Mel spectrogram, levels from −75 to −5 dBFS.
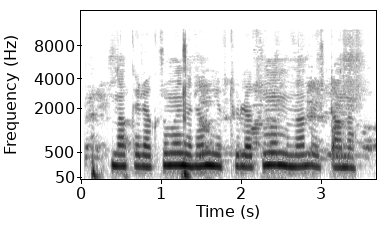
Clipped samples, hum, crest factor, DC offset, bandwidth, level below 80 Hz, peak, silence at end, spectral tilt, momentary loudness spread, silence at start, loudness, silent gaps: under 0.1%; none; 16 dB; under 0.1%; 10.5 kHz; -36 dBFS; 0 dBFS; 0 s; -7 dB/octave; 9 LU; 0.05 s; -17 LUFS; none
